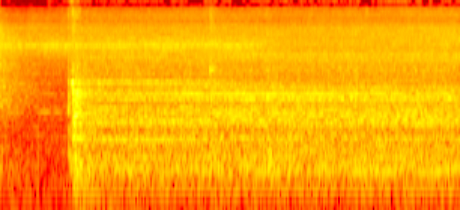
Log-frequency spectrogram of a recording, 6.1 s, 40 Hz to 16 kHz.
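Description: Dashin Champion 1550 geared-head lathe starting up with a sharp clunk about a second in, then running steadily with an even mechanical hum.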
